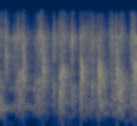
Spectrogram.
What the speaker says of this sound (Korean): 우리 박종구 대표님 큰 박수로 모시겠습니다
